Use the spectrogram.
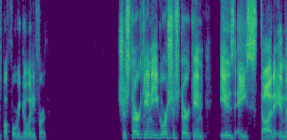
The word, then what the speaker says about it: Igor Shesterkin: I was trying to get the pronunciation down, and the way you say it is Igor Shesterkin.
